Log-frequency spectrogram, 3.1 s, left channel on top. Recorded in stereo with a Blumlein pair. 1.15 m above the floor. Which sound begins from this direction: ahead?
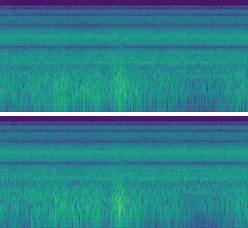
An engine running, at 0.0 s.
